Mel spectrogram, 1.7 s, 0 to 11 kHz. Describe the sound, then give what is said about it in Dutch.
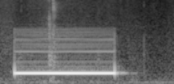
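A single steady telephone ringing tone sounds for about a second, loud and even in pitch, with a faint click partway through, then cuts off into quiet, as a phone call is placed to the speaker's aunt. “2 maanden geleden belde ik mijn tante op om haar te vragen naar een typisch Roemeens gerecht uit haar streek.”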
